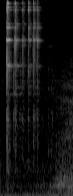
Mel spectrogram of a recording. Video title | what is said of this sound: Jack Bruce A vlog | listen when I drop it on the table. See? It's like it's metal.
